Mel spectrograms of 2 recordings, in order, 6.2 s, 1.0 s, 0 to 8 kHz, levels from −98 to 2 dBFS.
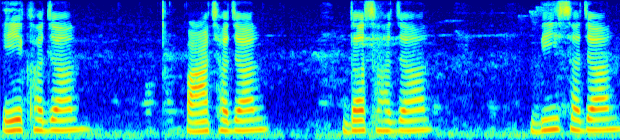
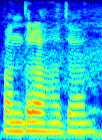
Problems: constant background noise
